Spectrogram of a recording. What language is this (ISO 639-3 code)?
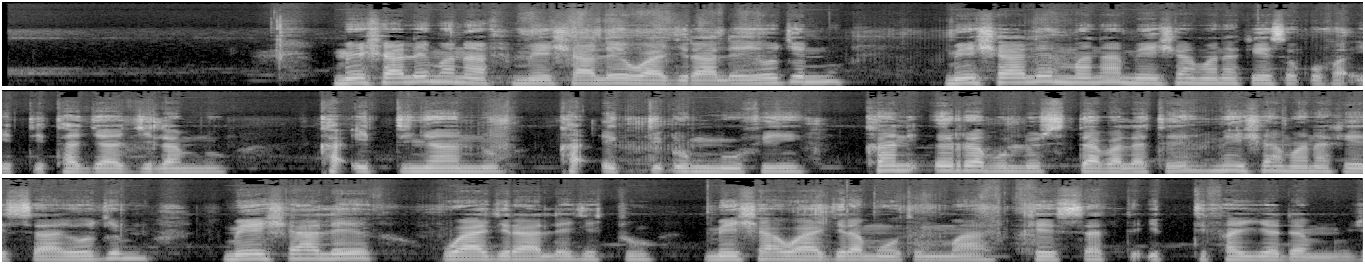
orm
